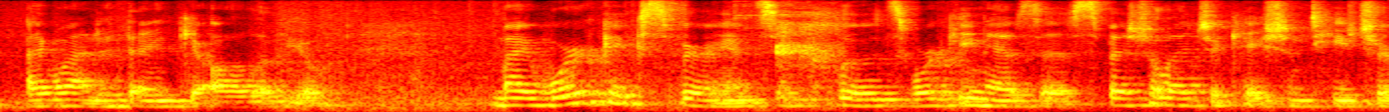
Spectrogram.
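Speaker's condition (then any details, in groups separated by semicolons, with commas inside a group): No condition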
